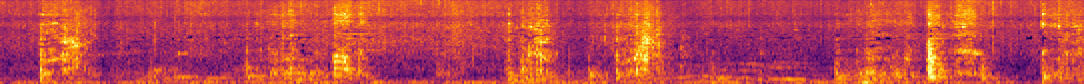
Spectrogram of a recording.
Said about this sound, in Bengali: হলুদ গুঁড়ো দিয়ে ভালোভাবে মিশিয়ে এইভাবে আরও একটু নেড়ে নিচ্ছি।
